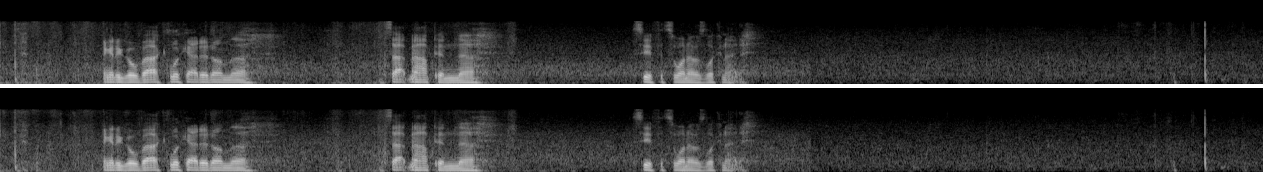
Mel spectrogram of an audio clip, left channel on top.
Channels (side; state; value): both; normal; correlation 0.90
